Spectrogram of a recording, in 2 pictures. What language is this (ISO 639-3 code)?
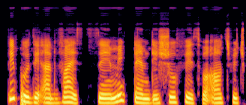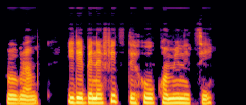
pcm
